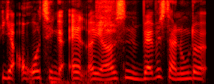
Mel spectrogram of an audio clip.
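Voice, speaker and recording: A young woman speaking as a podcast guest, recounting events in a loose, rambling way with lots of fillers and quoted inner thoughts. Her voice sits at an ordinary middle pitch. The sound is dry and close, with no room echo. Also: fairly even intonation, a little mellow. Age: young adult. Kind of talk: casual storytelling interview.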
